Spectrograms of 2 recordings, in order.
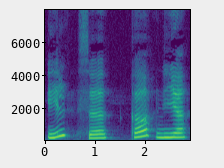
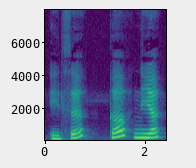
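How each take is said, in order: First: Cogne with the final e sounded, co-gne-e; teacher stressing cogne; syllable reading. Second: Cogne again with the final e sounded; teacher repeating cogne; syllable reading. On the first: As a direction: say cogne loud and clear for the class. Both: Shown as a demonstration. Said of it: "Je lis".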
